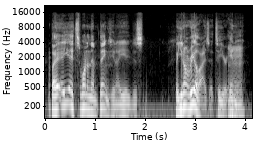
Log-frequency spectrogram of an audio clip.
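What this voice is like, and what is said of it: New York accent. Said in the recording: “my New York starts coming out ... this New York accent”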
